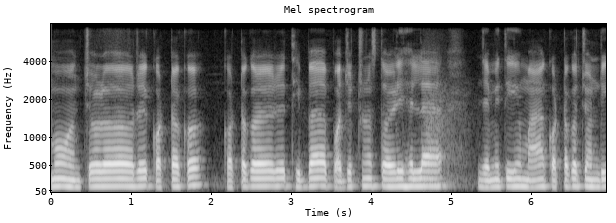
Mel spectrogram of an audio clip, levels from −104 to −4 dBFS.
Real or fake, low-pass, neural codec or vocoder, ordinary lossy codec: real; 7.2 kHz; none; none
